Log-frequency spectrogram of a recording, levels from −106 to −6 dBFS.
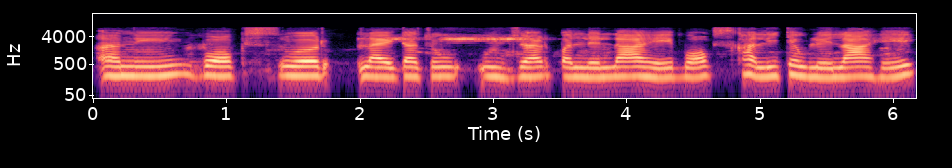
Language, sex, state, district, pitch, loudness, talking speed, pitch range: Marathi, female, Maharashtra, Dhule, 205 Hz, -18 LUFS, 105 wpm, 200-215 Hz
